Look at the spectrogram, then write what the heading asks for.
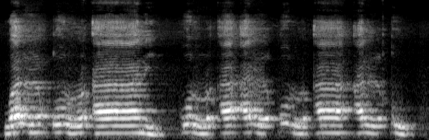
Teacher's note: Alif lam qamariyah, alif lam, lamnya tersebut dibaca sukun atau jelas suara lam sukunnya.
